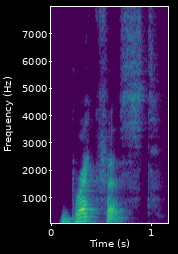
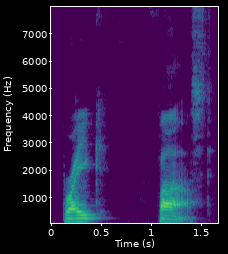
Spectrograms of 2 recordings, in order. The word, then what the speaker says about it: breakfast: Don't say break fast. This is incorrect. The correct pronunciation is breakfast. Breakfast. We say break, we say fast, but when we put those two words together, we say breakfast.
